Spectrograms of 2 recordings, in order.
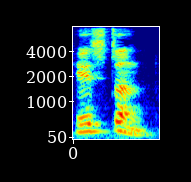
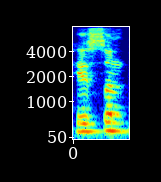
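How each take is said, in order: First: The t sound is pronounced in the middle. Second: The t sound is silent in the middle. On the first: The speaker calls it wrong. "इसको हिस्टन नहीं पढ़ना है" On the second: The speaker calls it right. "हिस्सन पढ़ना है"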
